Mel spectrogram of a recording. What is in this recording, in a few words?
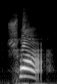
"shua4", voice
